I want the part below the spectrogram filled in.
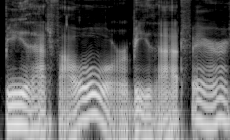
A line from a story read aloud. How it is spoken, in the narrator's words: she replied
